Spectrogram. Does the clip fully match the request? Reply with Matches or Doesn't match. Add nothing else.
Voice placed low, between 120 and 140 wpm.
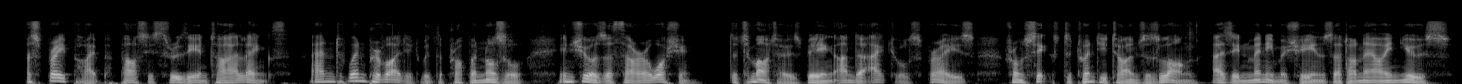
Doesn't match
